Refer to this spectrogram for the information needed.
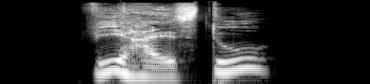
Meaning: what is your name (casual)
- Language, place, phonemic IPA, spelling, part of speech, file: German, Berlin, /viː haɪst duː/, wie heißt du, phrase, De-Wie heißt du?.ogg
